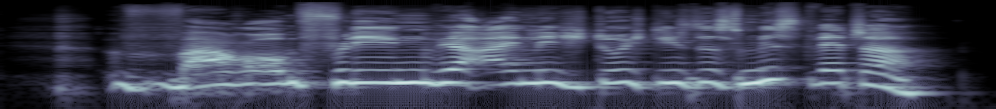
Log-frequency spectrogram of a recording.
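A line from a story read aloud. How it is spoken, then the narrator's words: Shouting over a storm. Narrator (German): brüllte Levi gegen den heulenden Sturm an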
